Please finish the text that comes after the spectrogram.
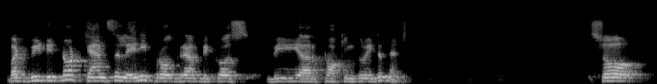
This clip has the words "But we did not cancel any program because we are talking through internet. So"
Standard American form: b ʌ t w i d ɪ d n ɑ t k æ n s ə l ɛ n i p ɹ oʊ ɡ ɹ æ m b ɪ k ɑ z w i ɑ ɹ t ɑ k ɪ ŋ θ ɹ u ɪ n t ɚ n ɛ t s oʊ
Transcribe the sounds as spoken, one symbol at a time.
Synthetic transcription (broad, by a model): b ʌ t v i d ɪ d n ɑ t k æ n s ə l ɛ n i p ɹ oʊ ɡ ɹ æ m b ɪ k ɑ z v i ɑ ɹ t ɑ k ɪ ŋ t ɹ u ɪ n t ɚ n ɛ t s oʊ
